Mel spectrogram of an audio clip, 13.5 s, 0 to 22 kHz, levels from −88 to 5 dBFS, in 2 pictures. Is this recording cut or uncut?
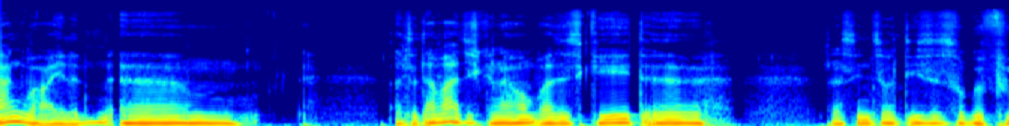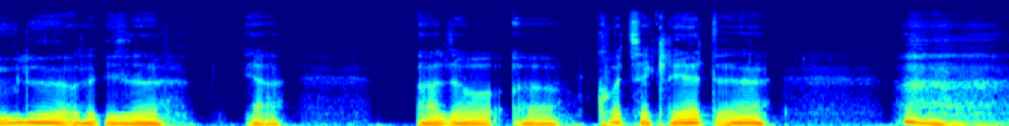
uncut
